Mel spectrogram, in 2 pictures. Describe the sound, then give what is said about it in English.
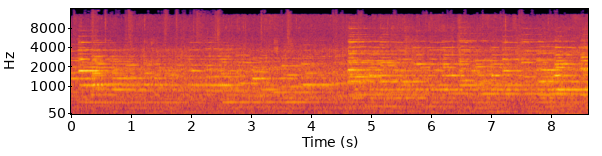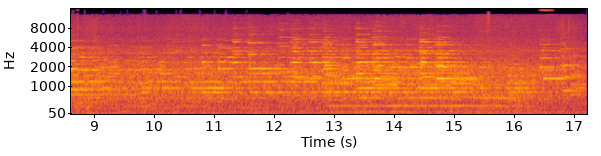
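Church bells in Bruges ring out a continuous melody in the morning as cycling race riders line up, many overlapping tones chiming in a steady musical pattern rather than single tolls, loud and rich with lingering resonance and no voices. “Well, that was the sound of the bells in Bruges, not so much tolling but playing this beautiful music.”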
